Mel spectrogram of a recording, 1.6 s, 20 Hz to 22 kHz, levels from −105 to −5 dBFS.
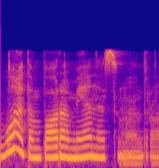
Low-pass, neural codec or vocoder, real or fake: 7.2 kHz; none; real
